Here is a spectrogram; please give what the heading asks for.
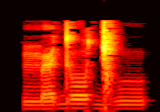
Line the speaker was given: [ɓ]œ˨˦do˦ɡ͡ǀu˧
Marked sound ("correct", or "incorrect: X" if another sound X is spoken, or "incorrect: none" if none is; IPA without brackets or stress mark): incorrect: m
